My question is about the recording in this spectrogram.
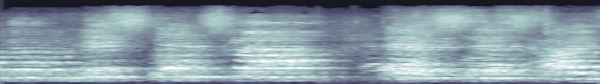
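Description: A group of young children singing a song together as a choir, with a short break between phrases a little past halfway.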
